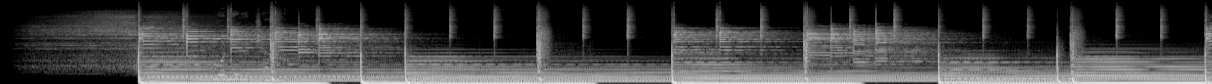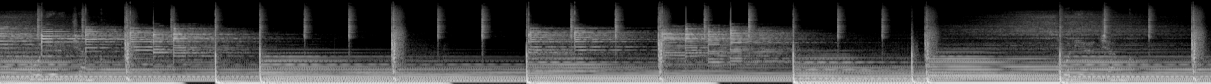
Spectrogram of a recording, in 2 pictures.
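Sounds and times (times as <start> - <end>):
modern warm chill pop music: 1.4 - 24.2.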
